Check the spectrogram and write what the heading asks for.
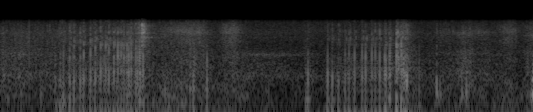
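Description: Playing cards bent and released off the thumb in a slow riffle, a rapid run of soft card-edge clicks, coming in a few short runs.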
